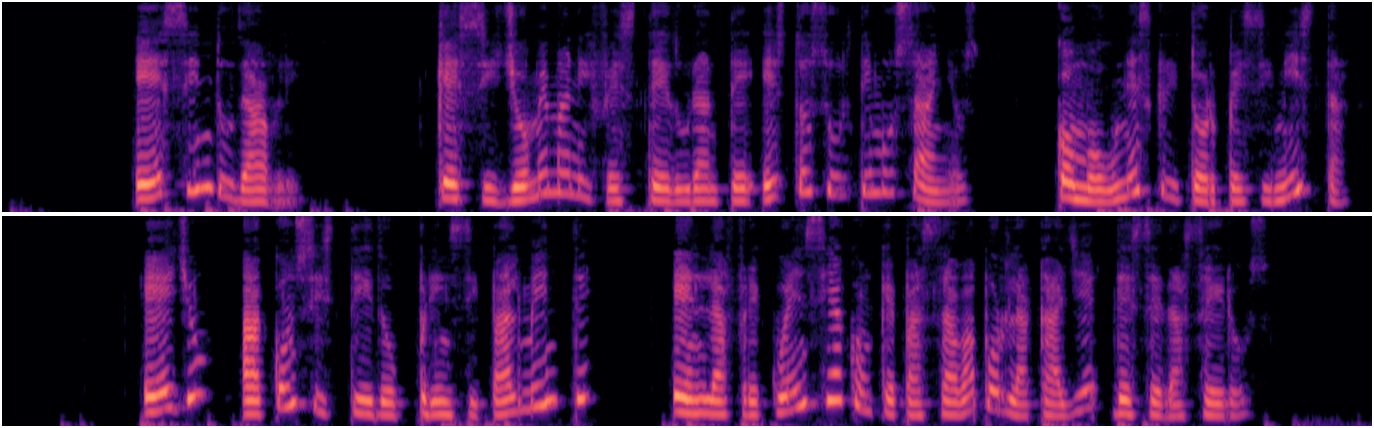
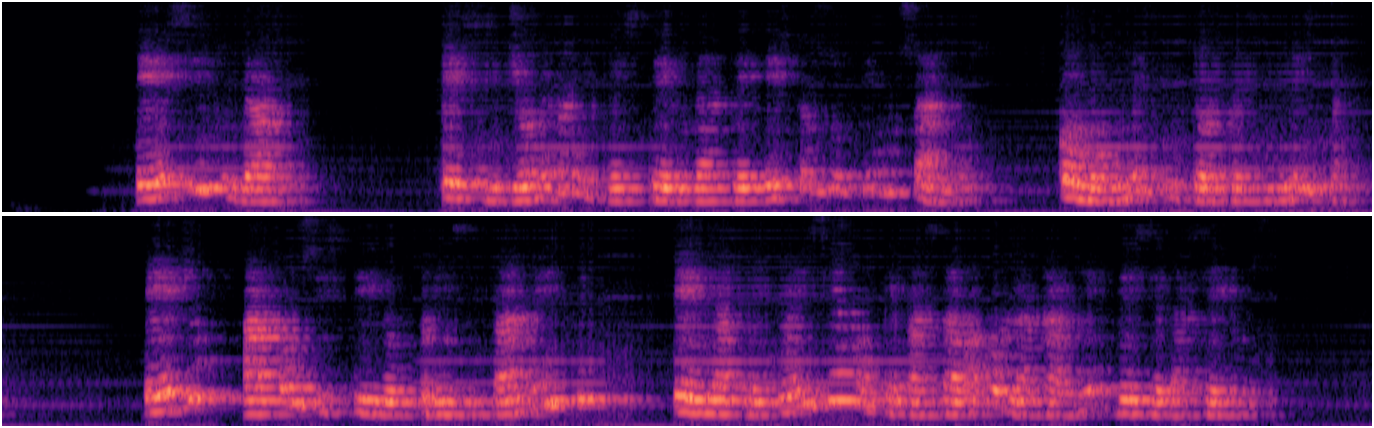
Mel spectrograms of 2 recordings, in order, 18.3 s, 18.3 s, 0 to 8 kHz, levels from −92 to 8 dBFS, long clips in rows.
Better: first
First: none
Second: noise reduction (neural separator model SepFormer DNS4)

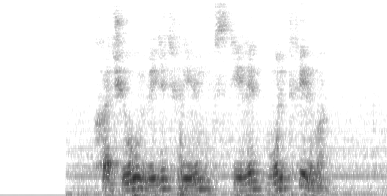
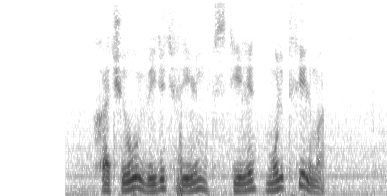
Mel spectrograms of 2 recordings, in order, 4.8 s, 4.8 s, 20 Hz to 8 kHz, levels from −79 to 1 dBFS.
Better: second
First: room echo; dies away in 0.3 s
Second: none

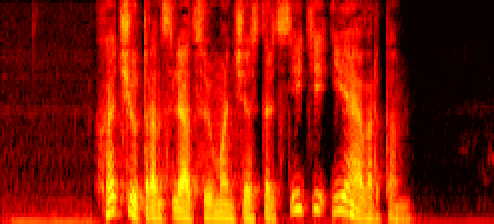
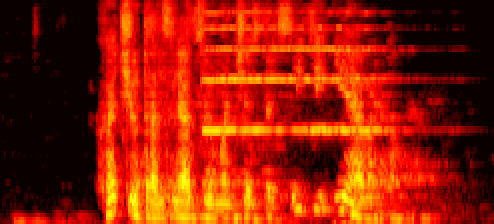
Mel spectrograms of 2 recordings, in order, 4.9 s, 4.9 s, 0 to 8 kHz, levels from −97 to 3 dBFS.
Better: first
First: none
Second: noise reduction (classical method WPE with log-MMSE)

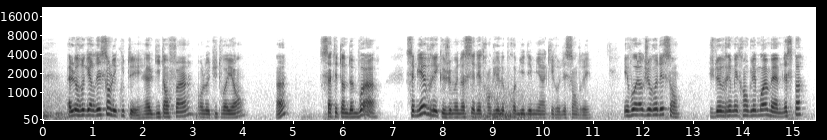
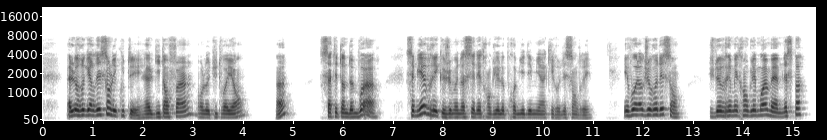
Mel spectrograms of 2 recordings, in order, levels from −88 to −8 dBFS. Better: second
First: background sound (Thunder / Rain); 18 dB below the speech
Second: none

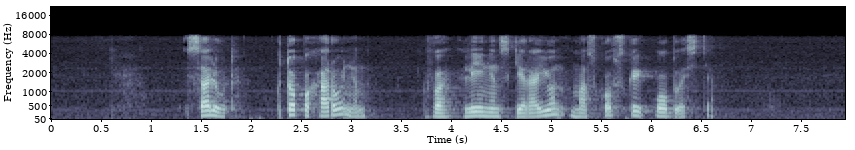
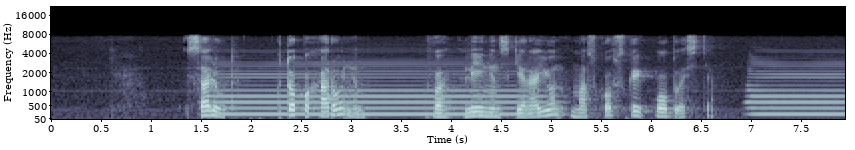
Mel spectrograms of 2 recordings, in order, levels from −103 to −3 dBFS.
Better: first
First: none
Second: background sound (Wind instrument, woodwind instrument); 6 dB below the speech

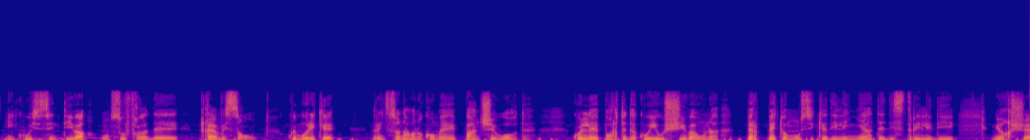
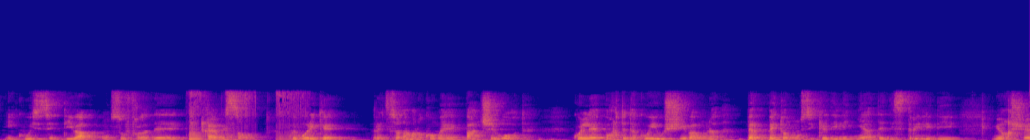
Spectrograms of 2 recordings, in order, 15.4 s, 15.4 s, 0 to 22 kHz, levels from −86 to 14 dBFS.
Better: first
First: none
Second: background sound (Fart); 9 dB below the speech // room echo; dies away in 0.8 s

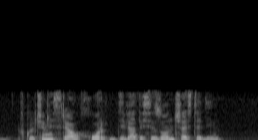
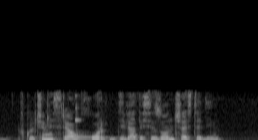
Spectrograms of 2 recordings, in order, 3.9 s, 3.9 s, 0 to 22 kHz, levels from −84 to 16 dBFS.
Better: first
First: none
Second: background sound (Marimba, xylophone); 14 dB below the speech

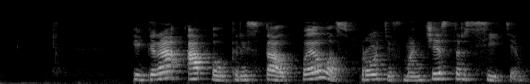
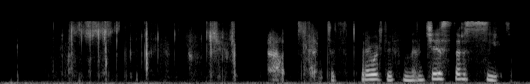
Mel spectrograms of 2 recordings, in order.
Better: first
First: none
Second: noise reduction (neural diffusion model UNIVERSE++)

